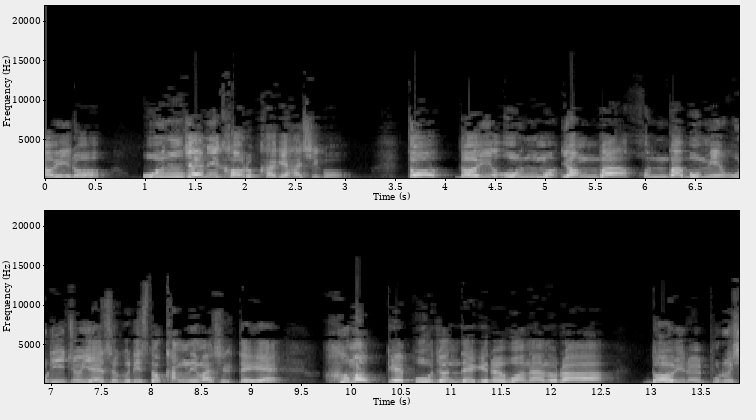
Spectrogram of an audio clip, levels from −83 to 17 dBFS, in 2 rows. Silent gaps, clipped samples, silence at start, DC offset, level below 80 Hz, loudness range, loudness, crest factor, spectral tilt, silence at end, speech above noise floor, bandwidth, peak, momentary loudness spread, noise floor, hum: none; under 0.1%; 0 s; under 0.1%; -64 dBFS; 3 LU; -16 LUFS; 16 dB; -4 dB/octave; 0 s; 38 dB; 12.5 kHz; 0 dBFS; 10 LU; -54 dBFS; none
